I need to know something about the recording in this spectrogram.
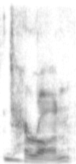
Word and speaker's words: Theron: teron by the way is it teron really is that how it's pronounced it's it's that um Germanic hard th uh that makes sense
